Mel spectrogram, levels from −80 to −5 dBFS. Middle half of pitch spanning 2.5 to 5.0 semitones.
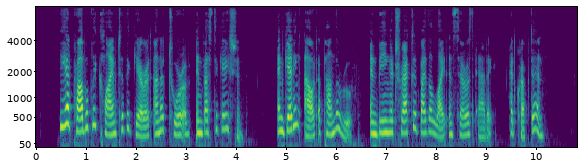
No: wide, 5.6 semitones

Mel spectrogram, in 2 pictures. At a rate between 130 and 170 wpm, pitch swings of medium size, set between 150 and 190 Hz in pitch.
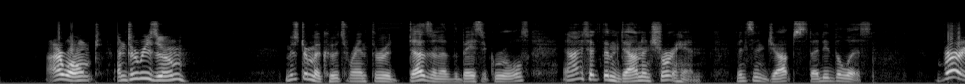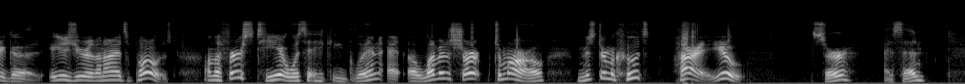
No: average, 160 wpm; wide, 7.1 semitones; medium, 185 Hz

